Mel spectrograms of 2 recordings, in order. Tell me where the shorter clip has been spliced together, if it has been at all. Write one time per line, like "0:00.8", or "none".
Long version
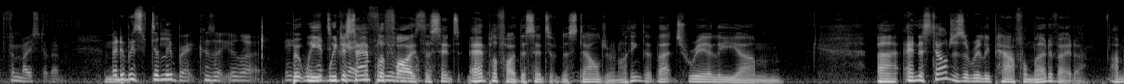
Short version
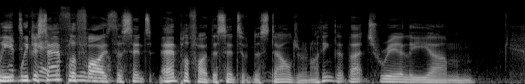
none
